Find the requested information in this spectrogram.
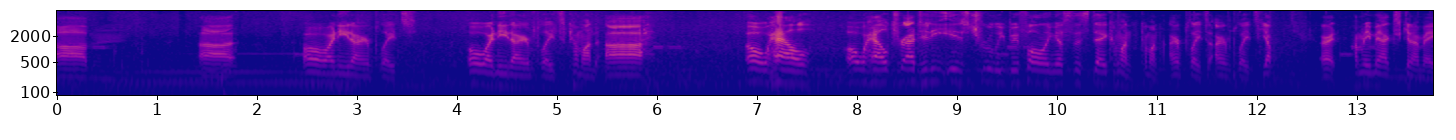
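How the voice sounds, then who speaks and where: Against noticeable background noise, a man with a fairly high pitch talks at a moderate pace with long, frequent pauses. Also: ordinary pitch variation. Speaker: gaming video creator. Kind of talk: let's play commentary. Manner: animated.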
